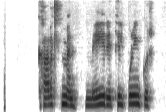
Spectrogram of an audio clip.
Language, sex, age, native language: Icelandic, female, 40-49, Icelandic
